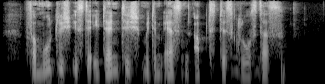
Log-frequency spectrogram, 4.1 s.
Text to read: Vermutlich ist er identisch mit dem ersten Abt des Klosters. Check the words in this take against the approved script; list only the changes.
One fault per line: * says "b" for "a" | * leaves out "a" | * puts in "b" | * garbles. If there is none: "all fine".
all fine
